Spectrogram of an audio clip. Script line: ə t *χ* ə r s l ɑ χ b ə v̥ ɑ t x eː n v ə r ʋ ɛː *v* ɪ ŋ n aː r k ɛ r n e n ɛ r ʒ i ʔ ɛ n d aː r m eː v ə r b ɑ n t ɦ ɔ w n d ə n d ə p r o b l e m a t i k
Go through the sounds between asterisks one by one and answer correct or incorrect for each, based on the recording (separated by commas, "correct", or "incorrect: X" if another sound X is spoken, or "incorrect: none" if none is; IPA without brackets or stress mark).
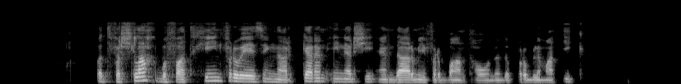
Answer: incorrect: f, incorrect: z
